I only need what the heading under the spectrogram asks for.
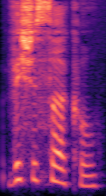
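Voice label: "vicious circle", British English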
